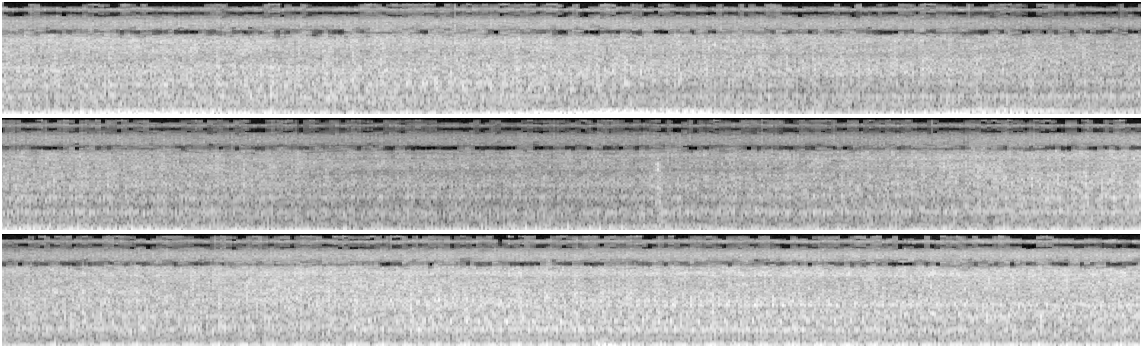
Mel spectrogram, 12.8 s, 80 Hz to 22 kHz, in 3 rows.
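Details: Toyota 3.5 2GR-FSE V6 at idle, cause unknown: low, steady knock about three times a second under the idle hum; engine knock at idle.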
